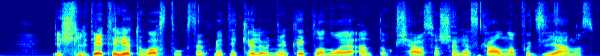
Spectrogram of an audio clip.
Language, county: Lithuanian, Utena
